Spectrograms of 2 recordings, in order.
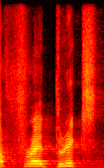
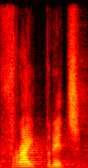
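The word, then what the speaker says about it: Friedrich: Bacanya Frederich ya. Jangan Fri Rich. Ini satu-satunya orang kaya yang bisa digoreng namanya Fright Rich Nitse bacanya Fred Nitze.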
